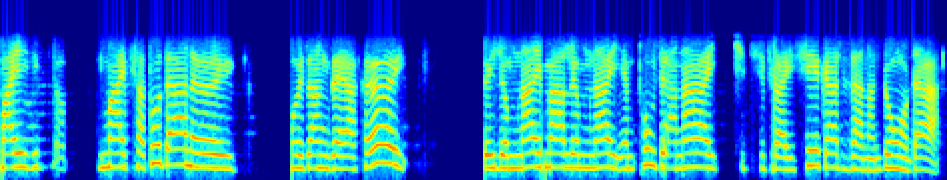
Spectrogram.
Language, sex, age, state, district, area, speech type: Bodo, female, 60+, Assam, Chirang, rural, conversation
